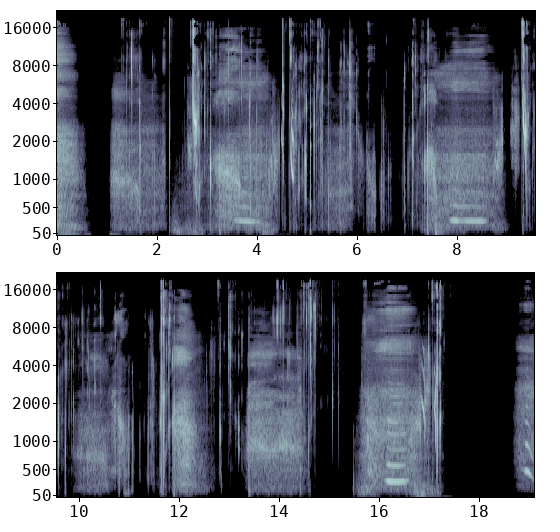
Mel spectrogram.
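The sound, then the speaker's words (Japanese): Wet chewing and mouth sounds, as in ear-eating role-play, come in many soft crunchy bursts separated by short pauses, with faint breathy sighs between them. “お耳おいしい。朝ごはんほとんど食べられなかったから食べちゃおうかな。”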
